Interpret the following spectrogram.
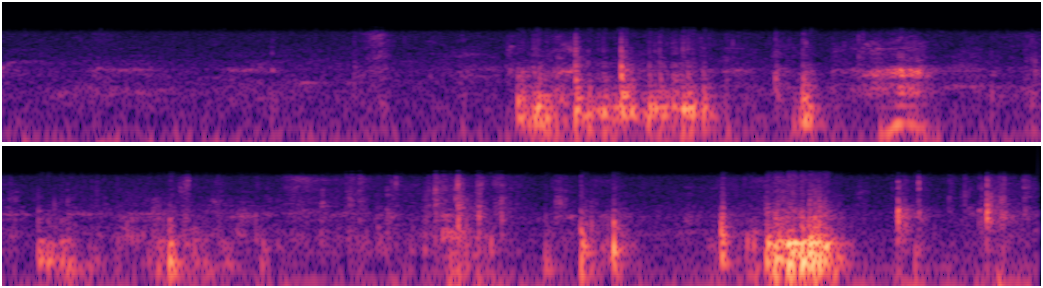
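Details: Two Dogo Argentinos, Fuerca and Pampa, at play: low, rough bursts of barking and growling come in clusters, loudest around the middle and near the end, with a man's voice talking between them.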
